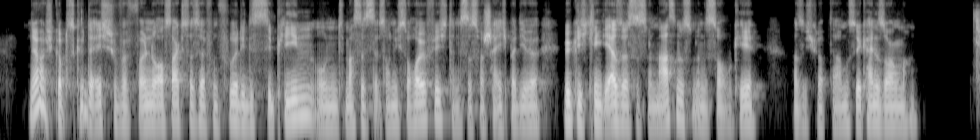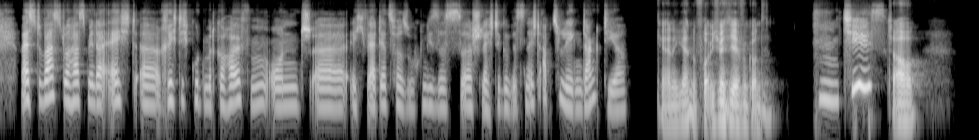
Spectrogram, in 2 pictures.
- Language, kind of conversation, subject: German, advice, Wie fühlt sich dein schlechtes Gewissen an, nachdem du Fastfood oder Süßigkeiten gegessen hast?
- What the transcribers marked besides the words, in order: joyful: "Freut mich, wenn ich helfen konnte"; other background noise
